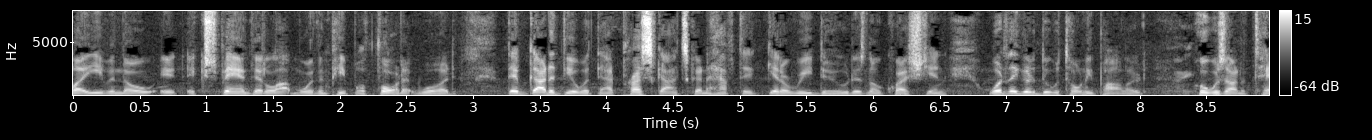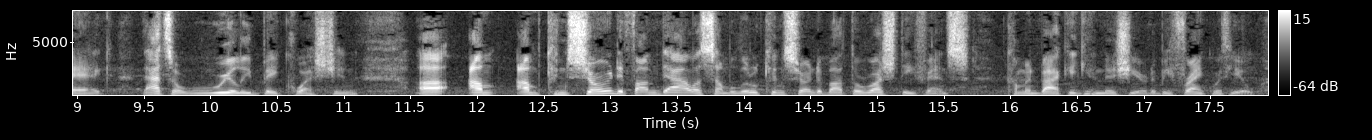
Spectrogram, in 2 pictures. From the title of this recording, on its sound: joins live from the draft combine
